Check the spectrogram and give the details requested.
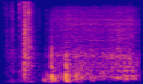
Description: case Remove Non Metal

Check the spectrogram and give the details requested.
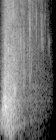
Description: Brain Throw

